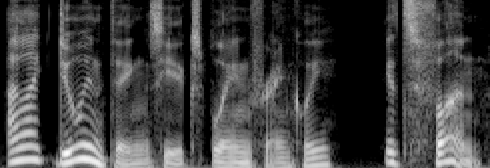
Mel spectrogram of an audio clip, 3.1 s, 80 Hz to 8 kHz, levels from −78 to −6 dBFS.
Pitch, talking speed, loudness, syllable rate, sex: 120 Hz, 175 wpm, -19 LUFS, 4.4 syllables/s, male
